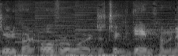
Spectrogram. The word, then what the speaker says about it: Unicorn Overlord: We joked saying it was Unicorn Overload. Was like, "No, it's Unicorn Overlord."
